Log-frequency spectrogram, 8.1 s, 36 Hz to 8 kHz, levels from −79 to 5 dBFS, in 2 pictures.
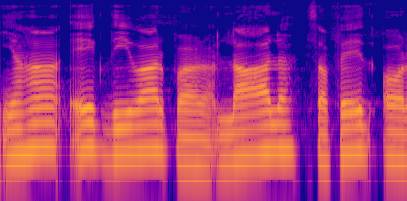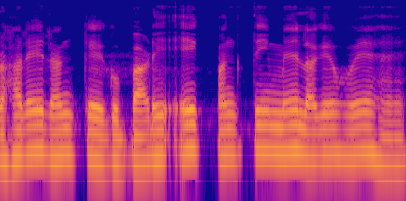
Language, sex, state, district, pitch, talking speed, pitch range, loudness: Hindi, male, Chhattisgarh, Sukma, 125 Hz, 125 wpm, 115-135 Hz, -18 LUFS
